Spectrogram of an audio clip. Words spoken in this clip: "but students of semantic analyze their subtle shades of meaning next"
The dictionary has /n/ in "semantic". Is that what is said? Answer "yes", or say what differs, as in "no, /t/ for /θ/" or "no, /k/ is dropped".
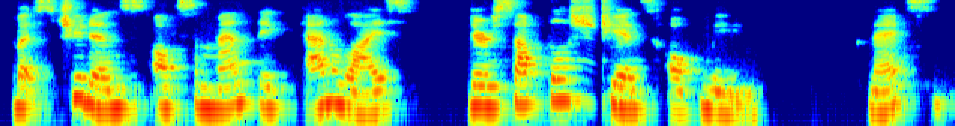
yes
